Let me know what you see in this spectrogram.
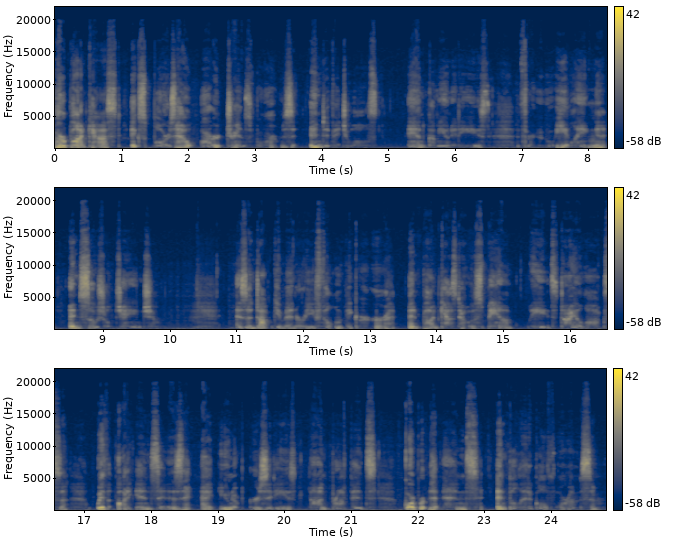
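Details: Woman who identifies with the spasmodic dysphonia community, describes her voice condition as neurological and long-standing enough to feel normal, and reports frequently not being understood on the phone; spasmodic dysphonia.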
